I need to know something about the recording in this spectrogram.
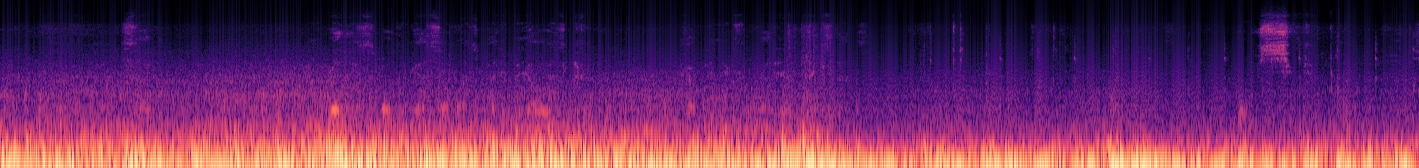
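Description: A car's engine hums steadily with road rumble from inside the cabin.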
